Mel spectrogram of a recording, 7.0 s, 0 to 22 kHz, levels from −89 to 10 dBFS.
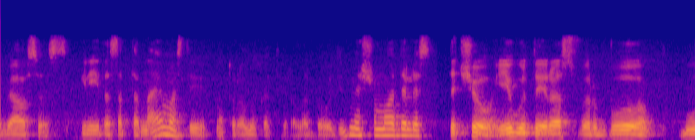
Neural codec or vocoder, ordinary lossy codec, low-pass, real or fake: none; Opus, 64 kbps; 7.2 kHz; real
